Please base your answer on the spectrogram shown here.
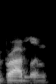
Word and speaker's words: Broadlume: So as we continue to add brands, it just makes sense that we have a parent company, and that's where Broadloom comes in. Okay. And that's spelled Broadlume.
